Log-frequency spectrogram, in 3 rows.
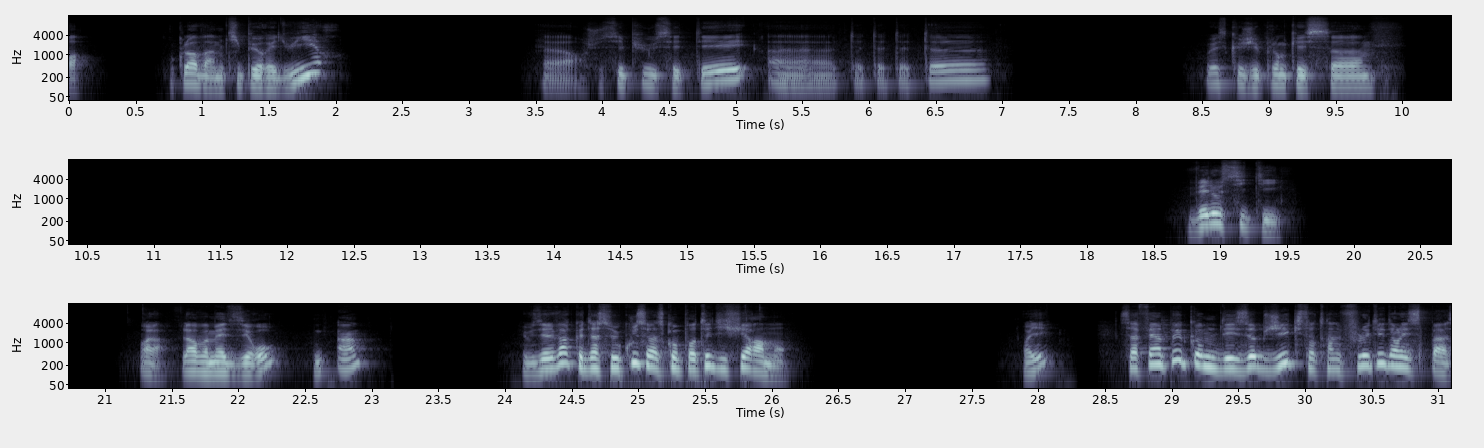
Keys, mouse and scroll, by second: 5.8-9.5 scroll down 1, 12.6 scroll up 1, 20.3-28.1 drag, 23.5 Return.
